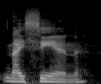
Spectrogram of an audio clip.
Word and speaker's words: Nicean: And To Helen was one of the poems that I read, and I had to look up how to pronounce Nicean. Nicean.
